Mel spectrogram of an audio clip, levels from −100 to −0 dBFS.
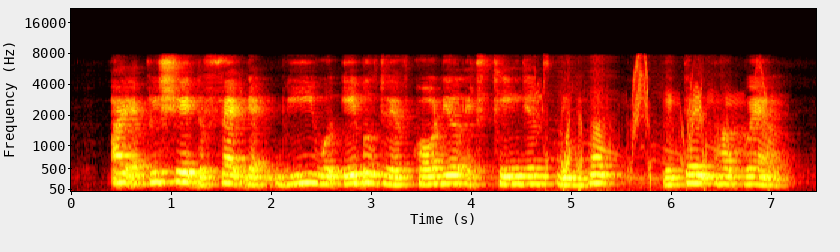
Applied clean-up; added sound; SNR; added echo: neural separator model SepFormer DNS4.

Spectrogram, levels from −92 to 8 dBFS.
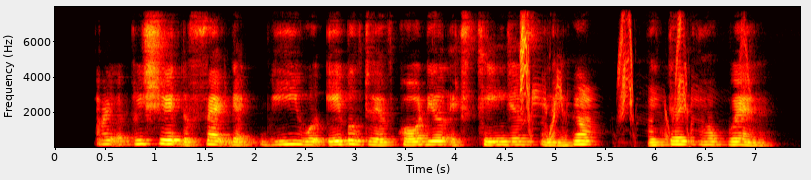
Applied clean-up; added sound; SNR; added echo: neural mask model DeepFilterNet 3.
